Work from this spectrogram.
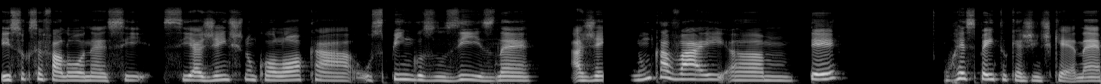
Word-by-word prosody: isso 205 +5 +1
que 235 - -10
você 245 - 0
falou, 190 -4 +2
né, 180 -2 -1
se 195 - -7
se 205 -1 -2
a 190 - +4
gente 205 +4 -2
não 215 -2 -2
coloca 195 -3 0
os 190 -1 -7
pingos 215 -6 -1
nos 175 -2 -5
is, 195 -6 -1
né, 185 -1 +1 0.4
a 180 - +3
gente 195 +2 0 0.3
nunca 295 +10 +1
vai, 235 -3 +4
hã, 190 -2 -2 0.2
ter 255 +4 +5 1.0
o 190 - -11
respeito 235 -1 +2
que 200 - -7
a 180 - 0
gente 170 -1 -5
quer, 150 -7 -2
né. 165 +1 +3
195 Hz, 160 wpm, -22 LUFS, 180-225 Hz, 1.0 s, ter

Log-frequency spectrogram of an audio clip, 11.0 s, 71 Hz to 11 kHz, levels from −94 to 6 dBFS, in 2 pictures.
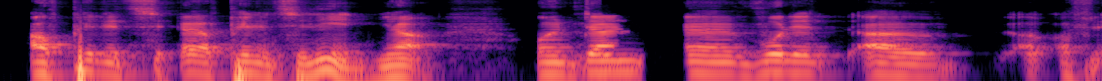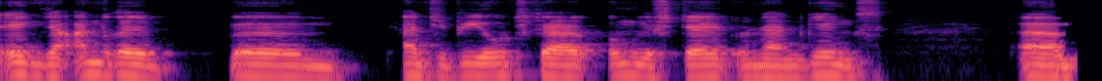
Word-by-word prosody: Auf 115 0 +4
Penic 110 -4 +2
äh, 120 0 +4
Penicillin, 105 - +2
ja. 95 +2 +3 0.4
Und 115 0 -1
dann, 125 0 +5 0.2
äh, 115 -1 +2
wurde 120 +1 +2
äh, - - -17
a 105 -3 +3 0.5
auf - - -9
irgend 110 -3 -3
'ne 105 - -2
andere, 105 -2 0 0.3
ähm, 95 - -2 0.2
Antibiotika 105 -1 -2
umgestellt 100 -1 -3
und 95 - -7
dann 95 -1 -4
ging's. 105 -2 -6 0.6
Ähm 95 -2 +1
105 Hz, 120 wpm, -25 LUFS, 100-115 Hz, 0.6 s, dann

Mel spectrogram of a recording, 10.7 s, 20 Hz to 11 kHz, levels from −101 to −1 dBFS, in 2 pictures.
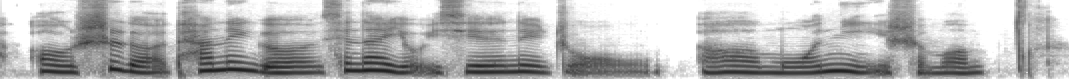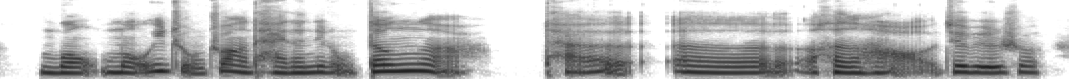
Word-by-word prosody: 哦， 240 -3 +2
是 320 +7 +2
的。 220 -5 +2
它 275 - +2
那 300 0 +5
个 210 -2 +2
现 275 +6 0
在 285 -1 +7
有 215 -3 0
一 - - -8
些 230 +2 +1
那 235 -1 0
种， 240 +1 -10 0.2
呃， 220 0 -1
模 205 +1 -1
拟 250 -2 +2
什 - - -6
么 195 0 -3 0.7
某 205 -2 -1
某 215 +2 -1
一 255 - +3
种 215 -8 -5
状 235 +3 +1
态 210 -1 -2
的 205 +1 +1
那 220 - 0
种 235 +1 -6
灯 250 +2 +5
啊。 235 -2 -2 0.3
它， - - -4 0.3
呃， 215 -2 -2
很 215 -2 +2
好， 200 +1 -4
就 225 - +1
比 215 - +1
如 205 - +4
说 215 0 -5
225 Hz, 210 characters per minute, -23 LUFS, 210-245 Hz, 0.7 s, 在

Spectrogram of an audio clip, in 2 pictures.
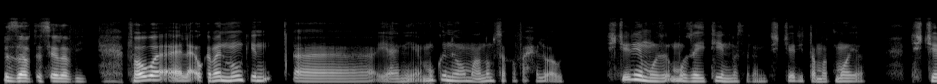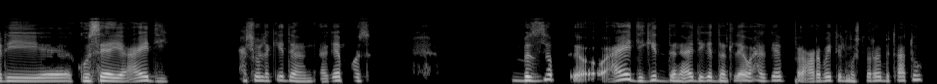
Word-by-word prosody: بالضبط 150 -2 +5
C'est 150 -1 +3
la 140 - +5
vie. 135 +1 -10 0.4
فهو 180 +6 +8
لأ 85 - +3
وكمان 175 +3 +4
ممكن 185 +3 +2 0.2
آآ 135 -1 -3
يعني 130 +2 -5
ممكن 200 -1 -1
هم 160 -2 -2
عندهم 140 +6 -2
ثقافة 160 0 -10
حلوة 155 0 -7
أوي، - - -8 0.4
تشتري 225 -2 +3
موز 150 -6 +2
موزَيتين 145 0 -1
مثلًا، 140 0 -11
تشتري 80 - -7
طماطماية، 140 - -4 0.5
تشتري 155 -1 -1 0.4
كوساية 160 -1 +3
عادي، 160 +1 0
ما 140 - -20 0.5
حَدّش 170 0 -6
هيقول 180 -1 -1
لك 170 +1 -7
إيه - - +1
ده؟ 165 -5 -1
أنت 140 -1 -9
جايب 175 +7 0
كوسة. 165 -2 -9 1.4
بالضبط. 180 +5 +1 0.5
وعادي 215 - +2
جدًا، 160 -3 -2
عادي 170 +2 0
جدًا. 170 -2 0
تلاقي 150 - -1
واحد 170 -2 -2
جايب 185 +2 -2
في - - -2
عربية 155 +6 -1
المشتريات 165 +2 -3
بتاعته 200 +5 -4
160 Hz, 145 wpm, -24 LUFS, 145-175 Hz, 1.4 s, فهو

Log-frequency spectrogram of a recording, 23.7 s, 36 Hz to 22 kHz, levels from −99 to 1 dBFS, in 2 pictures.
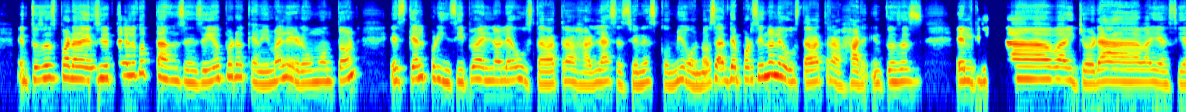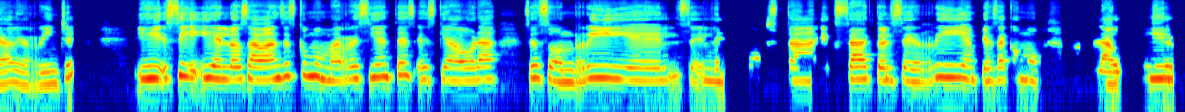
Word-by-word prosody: entonces, 245 +4 -1
para 255 -1 +5
decirte 250 +4 +2
algo 310 +3 0
tan 245 -8 +2
sencillo, 200 +4 -2
pero 270 0 -2
que 205 - -12
a - - -4
mí 180 0 -4
me 210 - -2
alegró 205 -7 -1
un 195 - -5
montón, 225 +9 -2 0.3
es 215 +1 -1
que 235 - +1
al 265 +2 +1
principio 210 -3 -4
a 240 - +3
él 220 - -4
no 220 0 +1
le 220 0 0
gustaba 185 -5 -2
trabajar 195 -5 -2
las 205 +2 0
sesiones 185 +3 -2
conmigo, 185 0 -5
¿no?, 170 - -3
o - - -4
sea, 205 - +4
de 235 +1 0
por 235 +1 -4
sí 265 - 0
no 310 +2 +5
le 290 -3 +5
gustaba 205 -1 0
trabajar, 190 -3 0
entonces, 205 +2 -3 0.3
él 215 0 +3
gritaba 240 +2 +6
y 215 - -6
lloraba 205 +2 +3
y 200 - -4
hacía 180 +1 -3
berrinche, 180 - -6 0.6
y 250 -1 +2
sí, 285 +3 +4
y 260 0 +1
en 240 -1 +2
los 235 +1 +3
avances 240 +5 +3
como 285 -2 +1
más 220 -2 -2
recientes, 265 +5 -1
es 230 0 -4
que 235 0 -8
ahora 225 +2 -1 0.2
se 255 +1 -2
sonríe, 225 +2 -1
se, 230 +2 -8
le 215 -1 -6 0.3
gusta, 260 -4 -4 0.3
exacto, 240 0 +2
él 225 0 -2
se 210 -2 -2
ríe, 260 +5 -1
empieza 230 -1 -3
como 230 -2 -10 0.6
a 180 - +6
aplaudir, 245 +7 -2
225 Hz, 175 wpm, -22 LUFS, 205-245 Hz, 0.6 s, gritaba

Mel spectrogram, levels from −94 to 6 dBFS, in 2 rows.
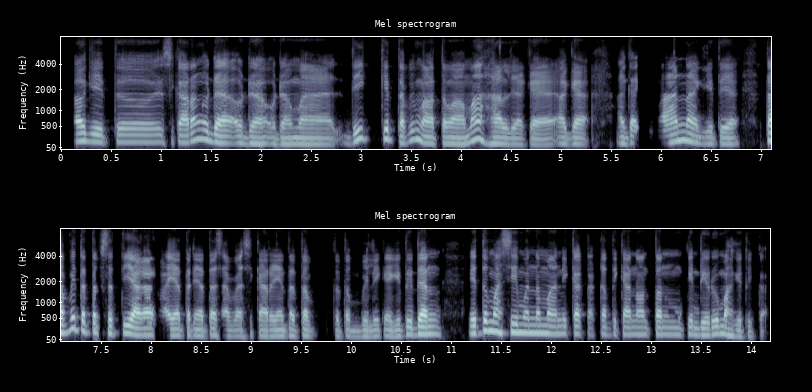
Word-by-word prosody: Oh 165 - +7
gitu 150 0 -3 0.5
sekarang 160 +7 +2
udah 145 -6 +5 0.2
udah 125 -1 0
udah 115 0 -3
malah 110 -1 -1 0.3
dikit 210 +2 -1
tapi 185 - 0
malah 125 -2 +2
tambah 120 -1 +1
mahal 120 - +2
ya 110 - -2
Kak 110 - -1
ya - - -1
agak 115 -1 0 0.4
agak 120 - -1
gimana 155 +7 0 0.2
gitu 120 -1 -8
ya? - - -1 0.3
Tapi 170 +4 +5
tetep 195 -1 +3
setia 160 0 +5
Kakak 130 -1 +2
ya? 125 - +4
Ternyata 120 0 -1
sampai 110 -1 -3
sekarang 110 0 -2
ya - - -1
tetep 115 0 -1 0.2
tetep 120 - -6
milih 110 +1 -4
kayak 115 -2 -3
gitu 145 - -2
dan 145 -1 +10 0.4
itu 155 +7 +5
masih 180 0 +2
menemani 160 -2 +1
Kakak 155 - -2
ketika 145 +1 -2
nonton 140 0 0
mungkin 135 +1 -5
di - - +2
rumah 145 -2 +2
gitu, 105 -2 -7
Kak? - - -12
135 Hz, 195 wpm, -24 LUFS, 115-160 Hz, 0.5 s, dan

